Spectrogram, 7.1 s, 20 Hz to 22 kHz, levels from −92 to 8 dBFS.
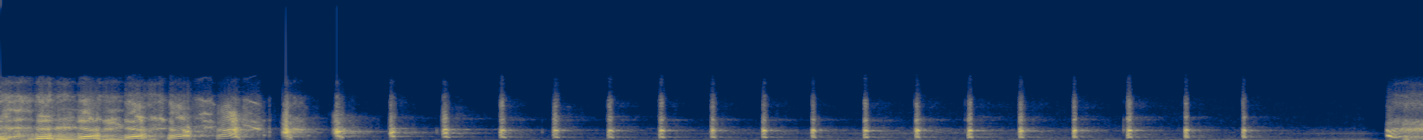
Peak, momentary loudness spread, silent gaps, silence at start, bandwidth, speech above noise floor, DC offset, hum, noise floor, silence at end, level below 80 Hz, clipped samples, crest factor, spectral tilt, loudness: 0 dBFS; 12 LU; none; 0 s; 9.8 kHz; 40 dB; under 0.1%; none; -56 dBFS; 0 s; -62 dBFS; under 0.1%; 20 dB; -4 dB/octave; -20 LUFS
